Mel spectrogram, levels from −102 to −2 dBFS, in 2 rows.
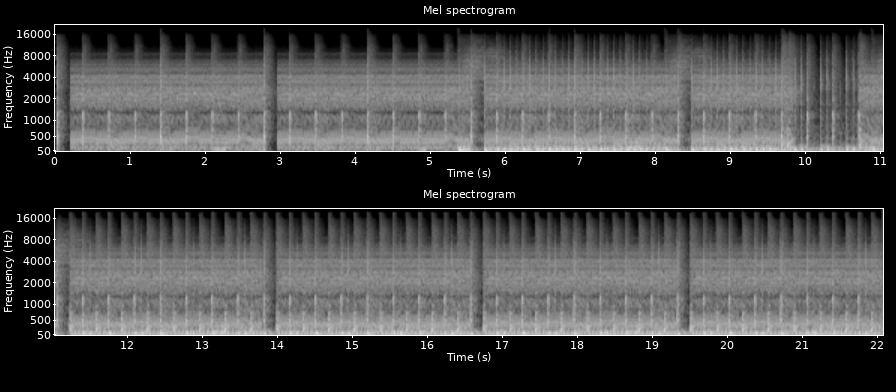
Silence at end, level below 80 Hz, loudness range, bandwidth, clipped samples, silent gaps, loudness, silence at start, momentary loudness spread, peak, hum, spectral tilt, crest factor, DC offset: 0 s; -36 dBFS; 4 LU; 15.5 kHz; under 0.1%; none; -28 LUFS; 0 s; 5 LU; -10 dBFS; none; -5.5 dB/octave; 16 dB; under 0.1%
